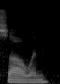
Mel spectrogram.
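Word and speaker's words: Samhain: Yeah, it's Sawin. Cool. It says that's how it's pronounced.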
